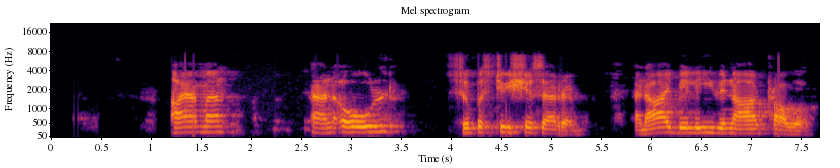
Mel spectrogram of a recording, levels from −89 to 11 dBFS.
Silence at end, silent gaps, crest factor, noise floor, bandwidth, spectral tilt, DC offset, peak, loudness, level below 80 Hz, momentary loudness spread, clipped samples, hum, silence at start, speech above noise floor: 0.1 s; none; 16 dB; -63 dBFS; 7.6 kHz; -4.5 dB/octave; under 0.1%; 0 dBFS; -15 LUFS; -60 dBFS; 11 LU; under 0.1%; none; 1.2 s; 49 dB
